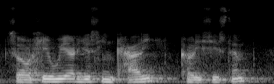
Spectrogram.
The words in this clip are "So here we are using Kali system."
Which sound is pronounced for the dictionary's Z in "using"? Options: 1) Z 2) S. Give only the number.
2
